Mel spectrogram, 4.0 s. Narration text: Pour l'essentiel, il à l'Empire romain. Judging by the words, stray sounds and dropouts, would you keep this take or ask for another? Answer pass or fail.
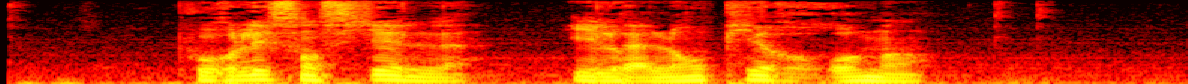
pass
